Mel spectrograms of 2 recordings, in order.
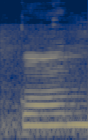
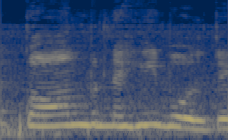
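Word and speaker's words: comb: कॉम बोला जाता है। कॉम्ब नहीं बोलते। कॉम्ब नहीं कॉम।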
